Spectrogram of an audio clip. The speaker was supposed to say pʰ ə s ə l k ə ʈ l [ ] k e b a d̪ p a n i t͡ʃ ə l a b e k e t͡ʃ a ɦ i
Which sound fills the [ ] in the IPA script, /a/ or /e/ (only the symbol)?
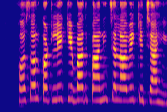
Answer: e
